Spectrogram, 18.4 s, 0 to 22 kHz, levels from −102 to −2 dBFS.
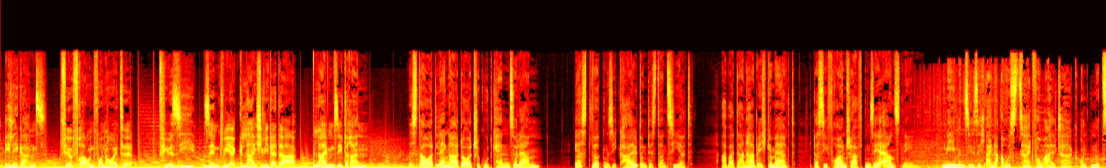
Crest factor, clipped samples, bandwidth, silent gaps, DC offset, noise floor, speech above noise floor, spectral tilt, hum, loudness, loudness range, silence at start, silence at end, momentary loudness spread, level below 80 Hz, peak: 14 dB; under 0.1%; 15.5 kHz; none; under 0.1%; -63 dBFS; 48 dB; -5 dB/octave; none; -15 LUFS; 7 LU; 0 s; 0 s; 10 LU; -22 dBFS; 0 dBFS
